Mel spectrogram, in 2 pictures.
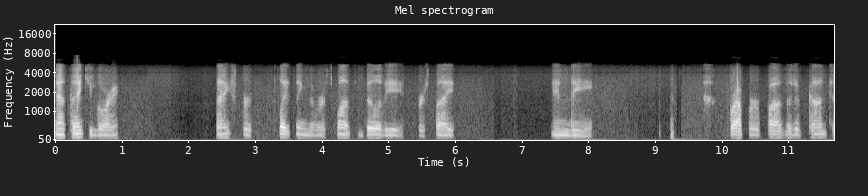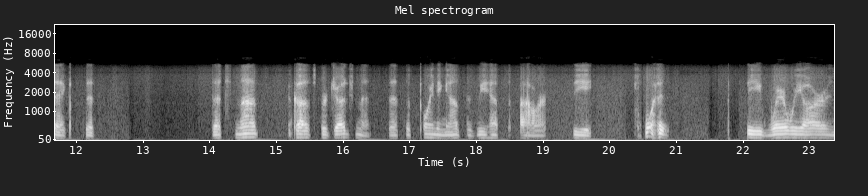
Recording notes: ACIM Daily Conference Call.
